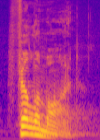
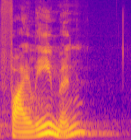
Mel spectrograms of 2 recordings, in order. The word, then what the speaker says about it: Philemon: I've always pronounced it Philemon, and Haddon Robinson said, if you really want to know how it's pronounced in English, it's Philemon. I'm not going to argue with Haddon Robinson, but if he doesn't mind, I'm going to call him Philemon.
